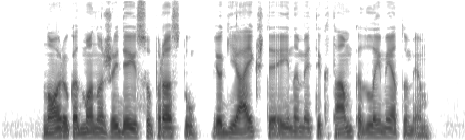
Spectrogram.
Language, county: Lithuanian, Vilnius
